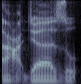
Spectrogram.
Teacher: زا کو سیٹی سے ادا کریں گے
